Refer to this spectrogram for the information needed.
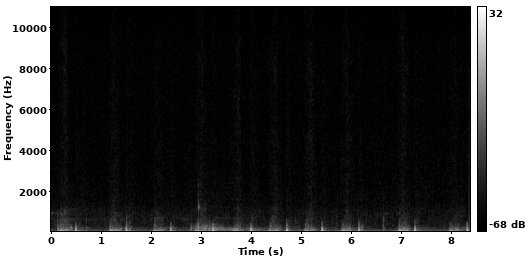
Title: MY HEARTBEAT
